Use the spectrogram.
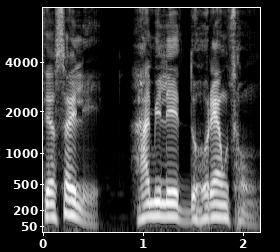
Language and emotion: Nepali, neutral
